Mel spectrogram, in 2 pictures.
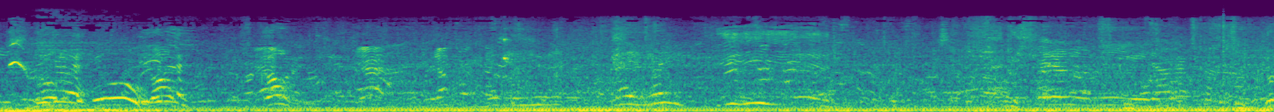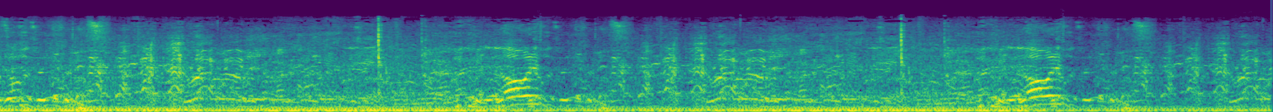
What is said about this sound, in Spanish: la salida del estadio. Atención, escuchamos a la, a la gente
